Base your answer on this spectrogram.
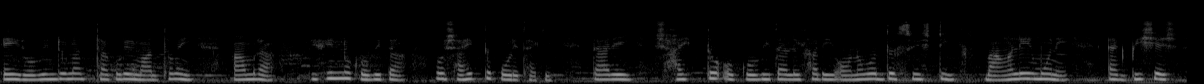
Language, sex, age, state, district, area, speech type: Bengali, female, 18-30, West Bengal, Birbhum, urban, spontaneous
